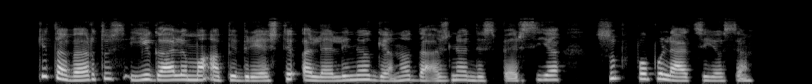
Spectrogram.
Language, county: Lithuanian, Kaunas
